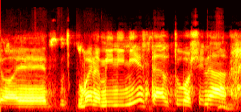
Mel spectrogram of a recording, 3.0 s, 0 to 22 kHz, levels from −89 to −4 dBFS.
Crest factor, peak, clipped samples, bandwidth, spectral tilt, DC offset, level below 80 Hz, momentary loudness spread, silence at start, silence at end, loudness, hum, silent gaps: 12 dB; -4 dBFS; under 0.1%; 13 kHz; -0.5 dB/octave; under 0.1%; -68 dBFS; 3 LU; 0 s; 0 s; -15 LUFS; none; none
